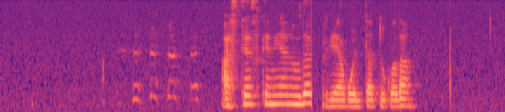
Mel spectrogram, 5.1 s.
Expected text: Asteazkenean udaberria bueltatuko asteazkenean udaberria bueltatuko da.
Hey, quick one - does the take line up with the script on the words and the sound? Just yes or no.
no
